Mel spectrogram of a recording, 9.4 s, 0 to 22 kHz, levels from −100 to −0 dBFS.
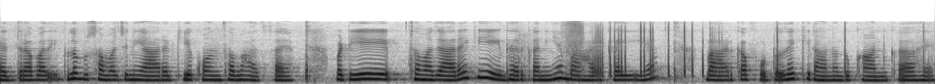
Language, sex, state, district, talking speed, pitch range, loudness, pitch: Hindi, female, Chhattisgarh, Sukma, 250 wpm, 200-230 Hz, -13 LUFS, 210 Hz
